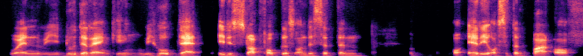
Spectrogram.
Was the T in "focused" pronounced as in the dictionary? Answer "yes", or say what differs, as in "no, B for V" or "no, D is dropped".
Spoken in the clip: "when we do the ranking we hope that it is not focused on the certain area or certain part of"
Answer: no, T is dropped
